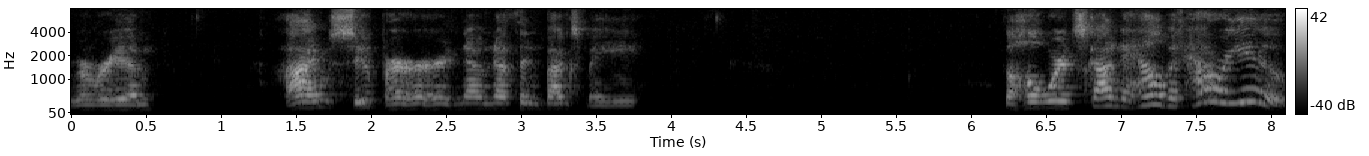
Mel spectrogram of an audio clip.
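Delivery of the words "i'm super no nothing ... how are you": high, swooping, sing-song cartoon voice.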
